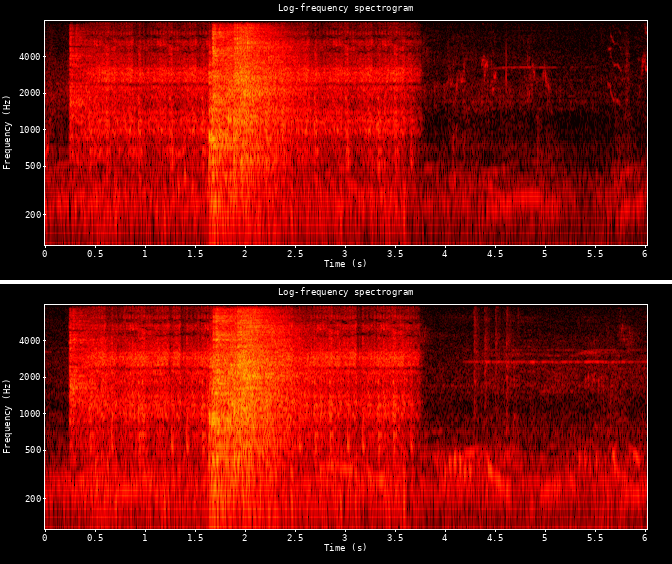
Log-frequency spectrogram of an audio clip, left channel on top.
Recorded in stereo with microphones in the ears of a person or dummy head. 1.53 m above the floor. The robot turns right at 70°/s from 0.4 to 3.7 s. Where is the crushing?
25° right (ahead or behind), 5 m; by 2.5 s 60° left (ahead or behind), 5 m.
